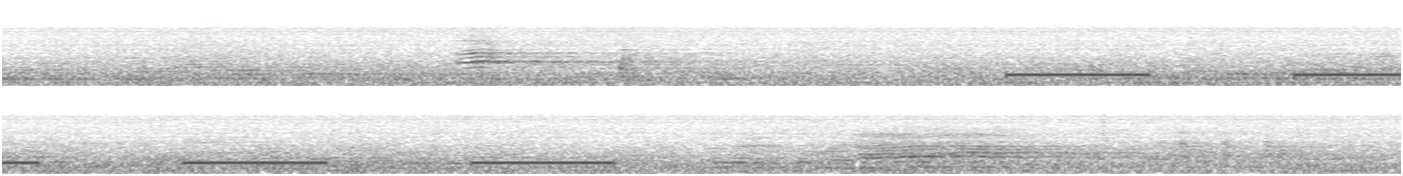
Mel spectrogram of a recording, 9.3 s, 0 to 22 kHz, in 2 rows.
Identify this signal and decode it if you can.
Telephone call progress tone (single-tone plan, as in Europe, Japan and elsewhere), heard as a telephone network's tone, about 420 Hz, 0.48 s on and 0.48 s off, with room echo and the noise of a crowd indoors. Busy tone.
